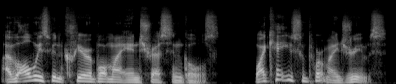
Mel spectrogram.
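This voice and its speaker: Man as earnest, determined young son, animated. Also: mid-range voice, brisk, dry recording, clean studio sound. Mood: frustrated, earnest. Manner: earnest, firm, protesting. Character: frustrated, determined young student son defending his dreams.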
